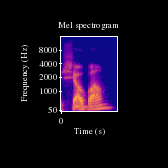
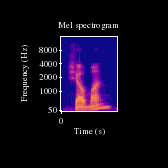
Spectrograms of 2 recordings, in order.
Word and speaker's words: Sheinbaum: Sheinbaum. Hyunban. Sheinbaum.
